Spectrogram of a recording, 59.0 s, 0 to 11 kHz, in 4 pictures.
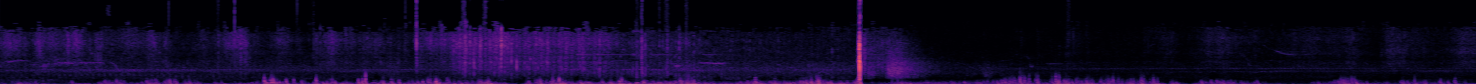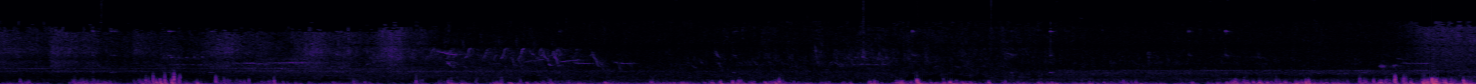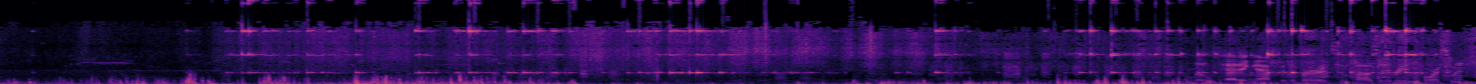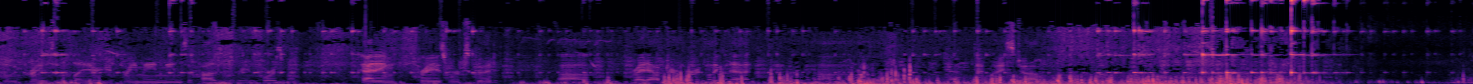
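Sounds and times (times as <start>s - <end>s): footsteps through dry grass: 0.0s - 6.7s, 31.8s - 45.0s
wind buffeting microphone: 0.0s - 59.0s.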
